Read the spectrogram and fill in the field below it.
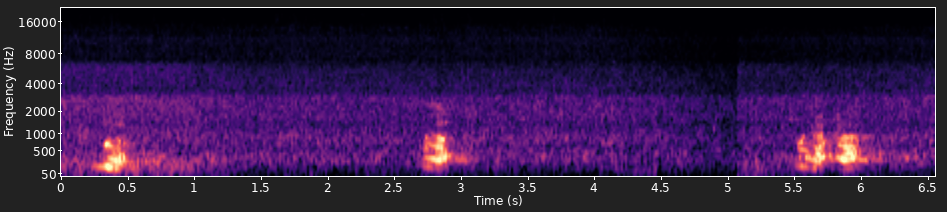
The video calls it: Walrus funny Noises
